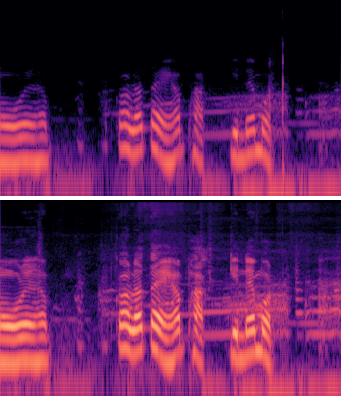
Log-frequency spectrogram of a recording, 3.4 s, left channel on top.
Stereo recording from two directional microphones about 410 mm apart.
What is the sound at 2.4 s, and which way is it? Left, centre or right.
Speech, right.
